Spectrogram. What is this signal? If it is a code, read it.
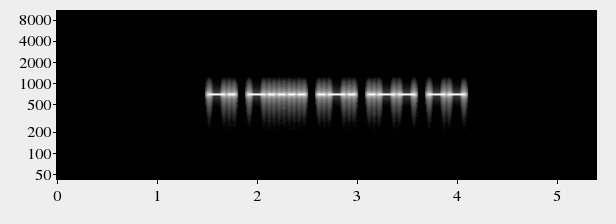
Morse code, heard as a keyed tone, about 24 wpm, 700 Hz. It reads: N6RWM
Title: Speed Racing - USA 1x3 Call Signs 20wpm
